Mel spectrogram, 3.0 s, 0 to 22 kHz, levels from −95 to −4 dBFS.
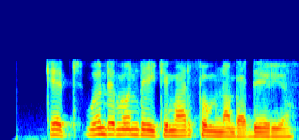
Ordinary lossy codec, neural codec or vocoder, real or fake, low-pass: none; codec, 44.1 kHz, 2.6 kbps, SNAC; fake; 3.6 kHz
